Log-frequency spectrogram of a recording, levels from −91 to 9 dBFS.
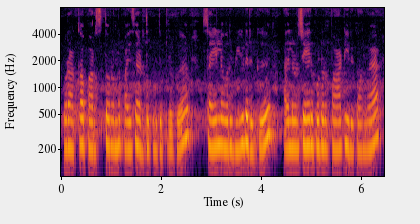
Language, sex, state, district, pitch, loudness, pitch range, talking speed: Tamil, female, Tamil Nadu, Kanyakumari, 210 Hz, -18 LUFS, 205-220 Hz, 175 wpm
